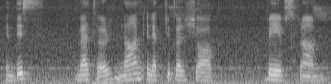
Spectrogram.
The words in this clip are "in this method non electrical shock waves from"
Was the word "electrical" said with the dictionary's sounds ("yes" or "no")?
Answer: yes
